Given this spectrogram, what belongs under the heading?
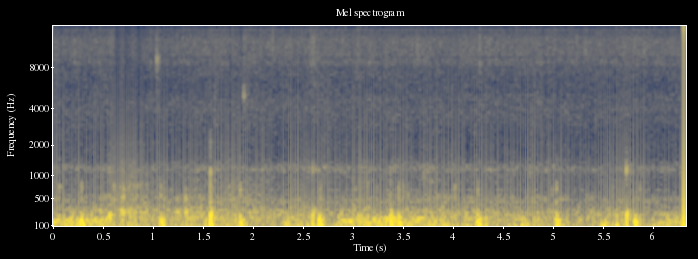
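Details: ASMR heartbeat trigger sound: steady, muffled low heartbeat thumps at about 75 per minute over a constant low hum.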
